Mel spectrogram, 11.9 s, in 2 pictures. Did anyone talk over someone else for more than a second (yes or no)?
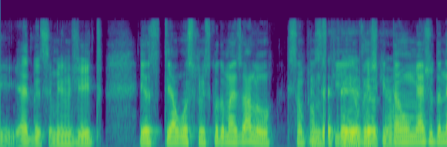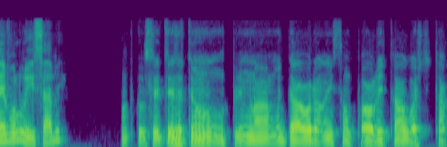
yes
